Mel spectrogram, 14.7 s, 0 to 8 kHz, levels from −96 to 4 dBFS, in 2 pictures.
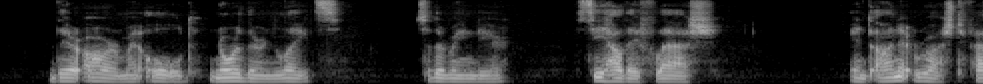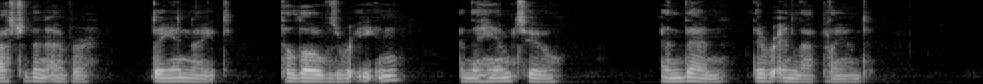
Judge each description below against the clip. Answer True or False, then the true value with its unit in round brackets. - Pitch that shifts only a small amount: True (1.9 semitones)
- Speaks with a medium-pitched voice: False (120 Hz)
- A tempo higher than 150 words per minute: True (160 wpm)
